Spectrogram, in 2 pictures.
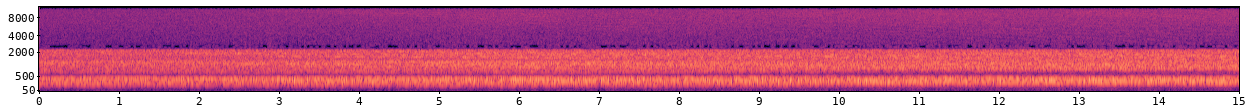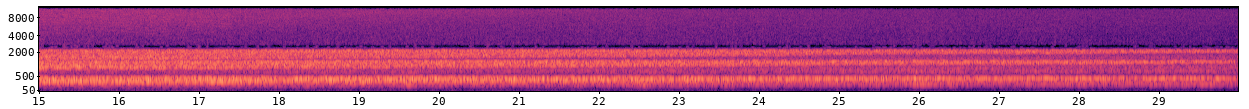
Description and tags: the sample is created out of an image from a place in vienna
